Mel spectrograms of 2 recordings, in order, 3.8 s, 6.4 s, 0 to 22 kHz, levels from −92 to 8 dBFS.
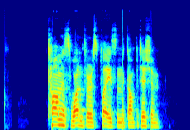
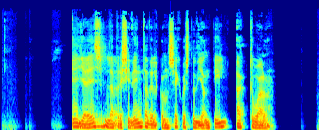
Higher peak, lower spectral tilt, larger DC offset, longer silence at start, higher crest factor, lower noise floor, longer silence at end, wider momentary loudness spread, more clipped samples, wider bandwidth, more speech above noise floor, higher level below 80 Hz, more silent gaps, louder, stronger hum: about the same, 0 dBFS vs 0 dBFS; about the same, -5 dB/octave vs -5.5 dB/octave; neither; second, 0.95 s vs 1.45 s; about the same, 18 dB vs 14 dB; first, -77 dBFS vs -71 dBFS; second, 0.65 s vs 0.95 s; first, 11 LU vs 6 LU; neither; second, 9.8 kHz vs 15.5 kHz; about the same, 61 dB vs 59 dB; second, -54 dBFS vs -32 dBFS; neither; second, -17 LUFS vs -13 LUFS; neither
